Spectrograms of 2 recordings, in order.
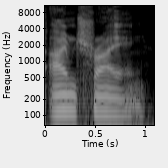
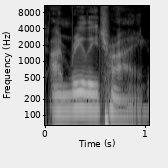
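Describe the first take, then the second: First: Said in the usual way. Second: "really" leaned on hard; pleading weight on "really"; stress on really. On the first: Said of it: "the emphasis is on". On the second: Shown as a demonstration. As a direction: push the word "really" like a plea. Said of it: "really emphasis on".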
